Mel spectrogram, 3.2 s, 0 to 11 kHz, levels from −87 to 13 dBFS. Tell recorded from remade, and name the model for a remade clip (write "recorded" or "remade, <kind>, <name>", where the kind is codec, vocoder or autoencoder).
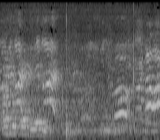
recorded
